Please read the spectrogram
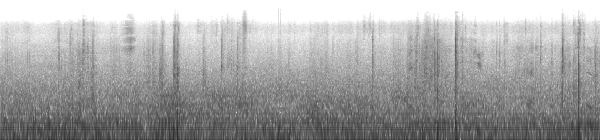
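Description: Inline skate wheels rolling and clicking on concrete, over a steady rumble of wind on the microphone, with sharp knocks about nine seconds in and near the end.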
